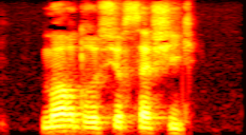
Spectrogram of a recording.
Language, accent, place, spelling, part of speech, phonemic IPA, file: French, France, Lyon, mordre sur sa chique, verb, /mɔʁ.dʁə syʁ sa ʃik/, LL-Q150 (fra)-mordre sur sa chique.wav
- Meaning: to tough it out, to gut it out, to bite the bullet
